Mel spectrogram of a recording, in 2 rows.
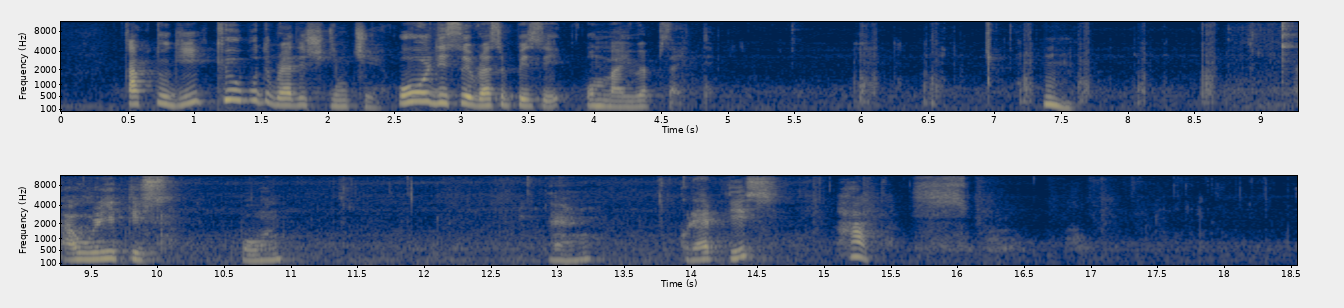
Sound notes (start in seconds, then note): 8.5 crunching; 15.6 blows air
